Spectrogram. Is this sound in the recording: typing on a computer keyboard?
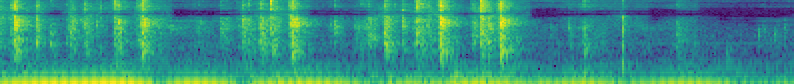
yes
